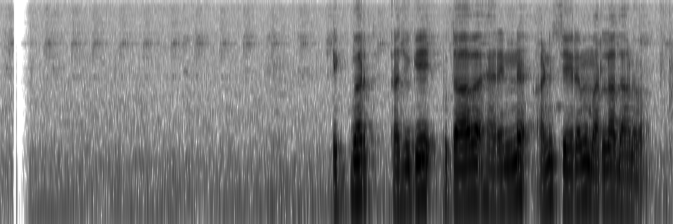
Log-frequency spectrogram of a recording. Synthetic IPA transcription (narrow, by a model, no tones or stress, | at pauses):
ek̚bart̪rad͡ʒuɡeːput̪aːʋəɦæɾenːəa̰niseːɾəməmarlaːd̪aːnəʋa̰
